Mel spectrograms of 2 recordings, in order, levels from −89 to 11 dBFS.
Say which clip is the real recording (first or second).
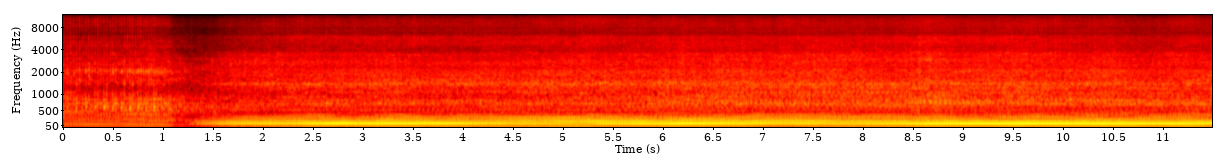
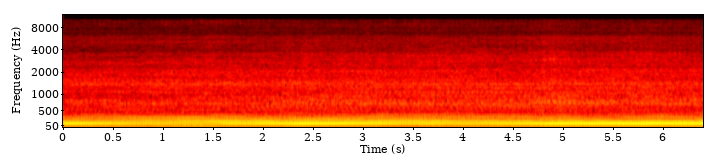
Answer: second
